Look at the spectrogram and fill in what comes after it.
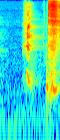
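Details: Sneezing from an adult with a bad summer cold.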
